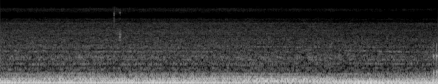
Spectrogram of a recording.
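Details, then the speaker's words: 1997 Jaguar XK8 V8 with 12,000 miles, just after replacing bad ignition modules that caused misfires on 4 of 8 cylinders and erratic shifting; engine started from inside the car idles nice and smooth, steady even rumble, no misfire. "All right, we're in the car. Firing it up. Fire in the hole. So far, so good. Nice and smooth."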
